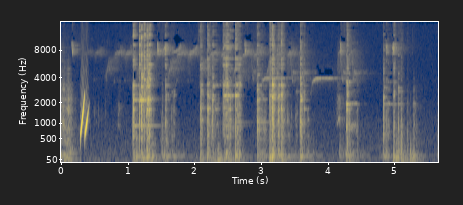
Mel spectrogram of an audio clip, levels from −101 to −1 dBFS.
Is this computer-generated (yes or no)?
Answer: no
